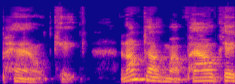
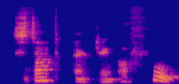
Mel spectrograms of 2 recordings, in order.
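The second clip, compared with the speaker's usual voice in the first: very quiet, low and hushed through clenched teeth; 5 semitones lower, 12 dB quieter than usual. Recalling what she said when he did something wrong, imitating her through clenched teeth. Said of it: "she would say it like through her teeth".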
